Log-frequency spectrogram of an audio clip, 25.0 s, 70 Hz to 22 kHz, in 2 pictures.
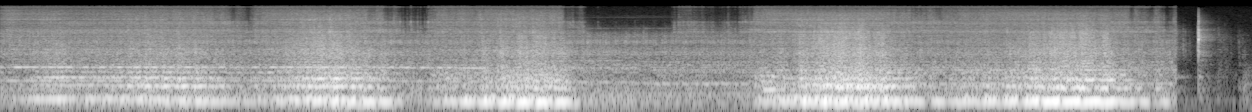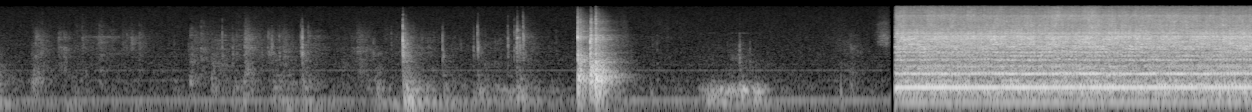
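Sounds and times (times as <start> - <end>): metal lathe cutting: 0.0 - 11.8, 21.5 - 25.0.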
